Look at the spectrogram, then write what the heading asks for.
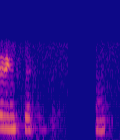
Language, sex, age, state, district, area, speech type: Tamil, female, 30-45, Tamil Nadu, Dharmapuri, rural, conversation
